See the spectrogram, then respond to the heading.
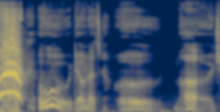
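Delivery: loud, deep, slow bellowing with big swooping swings. Explaining why one voice is hard to do, demonstrating its shifting emotions; Homer voice. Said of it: "it's hard to do that voice".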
